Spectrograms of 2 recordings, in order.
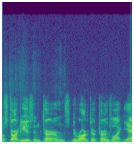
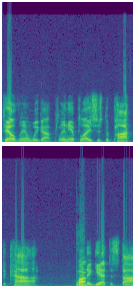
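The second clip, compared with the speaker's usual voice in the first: imitated Boston accent. Doing an impression for visitors from Massachusetts: put-on Boston accent. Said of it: "best impression".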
